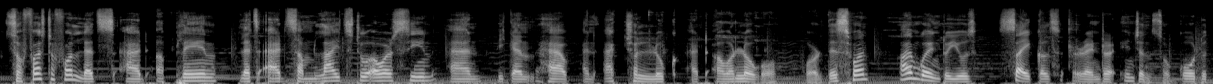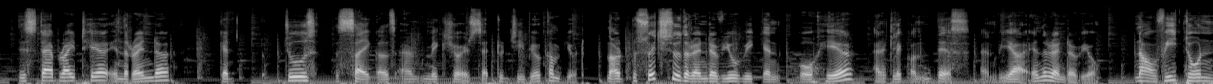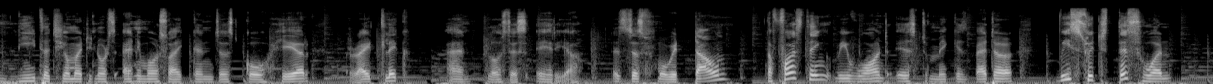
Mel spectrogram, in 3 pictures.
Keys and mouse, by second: 0.1 shift+a, 1.6 s, 2.7 click, 3.0 drag, 3.3 shift+a, 6.4-8.2 typing, 6.9 click, 7.8 click, 8.5 click, 9.1-10.7 drag, 13.2 click, 14.3-15.6 drag, 16.3-17.5 drag, 23.4 ctrl+s, 27.7-29.3 drag, 31.7 ctrl+s, 32.3 click, 35.7-36.3 drag.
